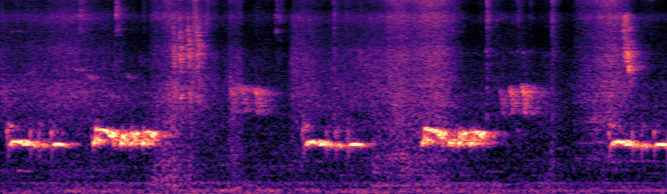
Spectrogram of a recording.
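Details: Black Cemani-type zebra dove singing in answer to other zebra doves: clear, rolling, trilled coo phrases at a steady mid pitch, repeated about every one and a half seconds, with faint background noise.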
